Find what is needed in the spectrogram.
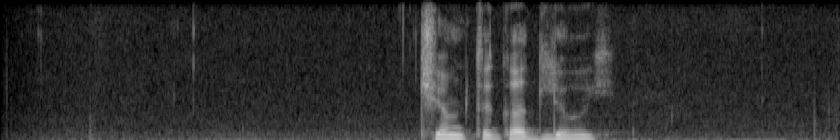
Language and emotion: Russian, neutral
